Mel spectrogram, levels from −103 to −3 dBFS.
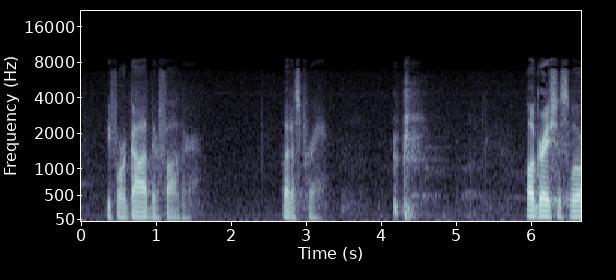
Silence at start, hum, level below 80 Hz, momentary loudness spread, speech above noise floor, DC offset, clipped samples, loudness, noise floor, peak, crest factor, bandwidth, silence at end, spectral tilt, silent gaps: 0.35 s; none; -52 dBFS; 22 LU; 43 dB; under 0.1%; under 0.1%; -26 LUFS; -68 dBFS; -4 dBFS; 24 dB; 8.6 kHz; 0 s; -6.5 dB/octave; none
